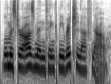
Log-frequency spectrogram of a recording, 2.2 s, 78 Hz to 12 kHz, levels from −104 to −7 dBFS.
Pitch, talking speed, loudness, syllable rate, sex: 205 Hz, 215 wpm, -15 LUFS, 4.7 syllables/s, female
